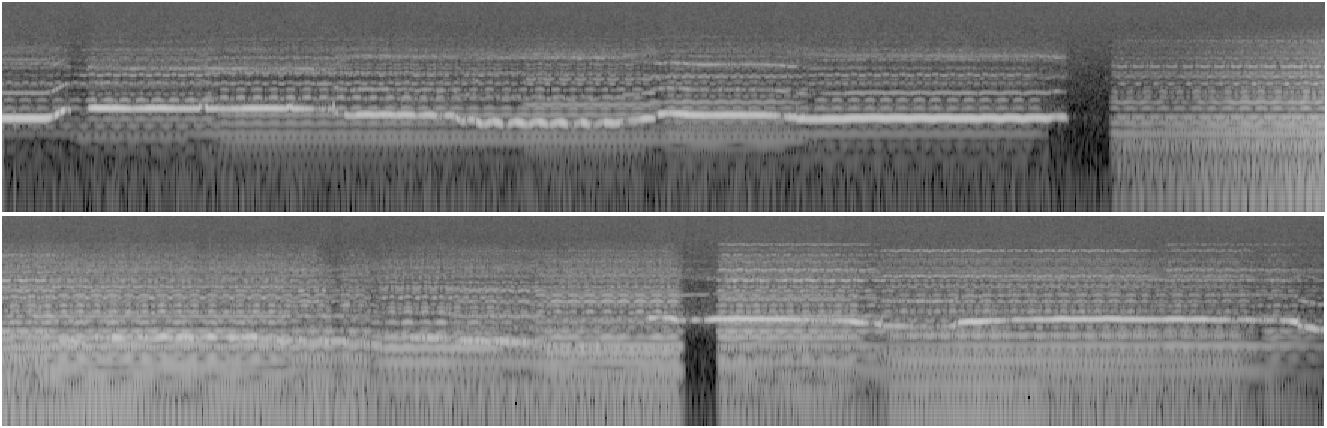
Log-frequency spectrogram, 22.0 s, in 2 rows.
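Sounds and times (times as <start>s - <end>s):
touch sensitive electronic organ: 0.0s - 8.0s, 9.2s - 22.0s
mouth cavity oscillator: 9.2s - 22.0s.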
